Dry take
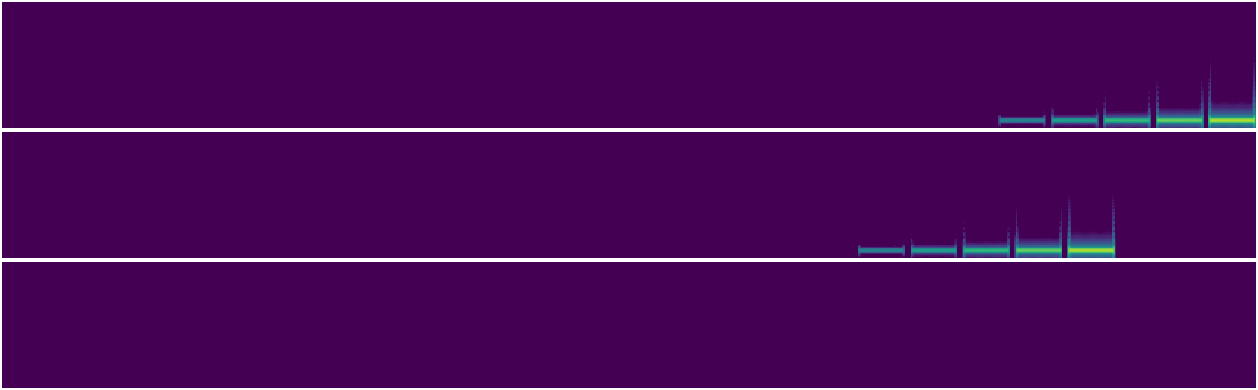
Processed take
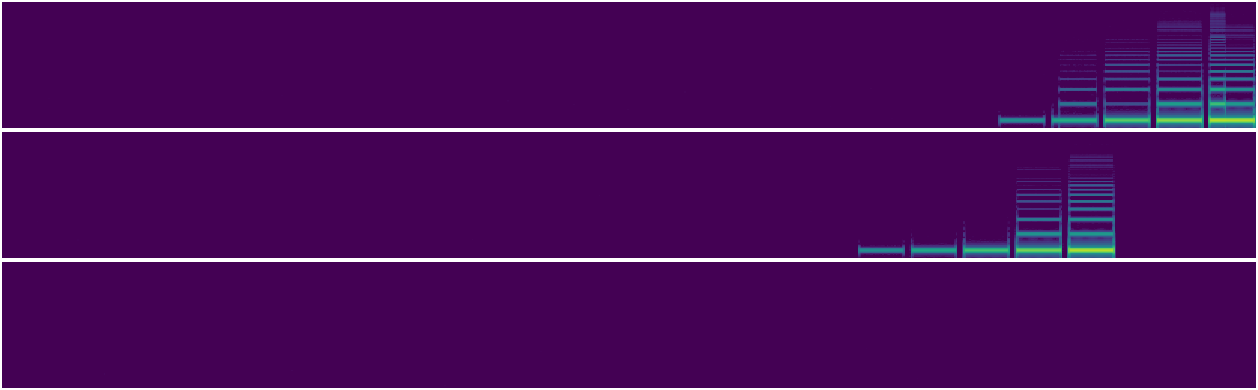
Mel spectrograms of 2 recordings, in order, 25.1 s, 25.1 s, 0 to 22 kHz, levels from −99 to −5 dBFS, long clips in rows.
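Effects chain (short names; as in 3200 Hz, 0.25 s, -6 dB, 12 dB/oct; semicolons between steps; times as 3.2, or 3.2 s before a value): 7.04–8.15 sample leveller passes 1; in parallel at -7 dB: overloaded stage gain 33.5 dB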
